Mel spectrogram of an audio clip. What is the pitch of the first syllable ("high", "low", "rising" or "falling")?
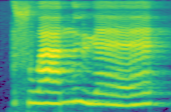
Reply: rising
